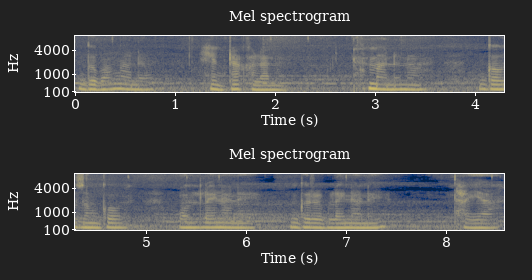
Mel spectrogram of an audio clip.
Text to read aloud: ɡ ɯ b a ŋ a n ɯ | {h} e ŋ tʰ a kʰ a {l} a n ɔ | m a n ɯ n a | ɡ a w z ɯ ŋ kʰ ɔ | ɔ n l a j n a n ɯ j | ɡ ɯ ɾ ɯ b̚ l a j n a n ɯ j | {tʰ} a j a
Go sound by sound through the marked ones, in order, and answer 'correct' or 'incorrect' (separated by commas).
correct, correct, correct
